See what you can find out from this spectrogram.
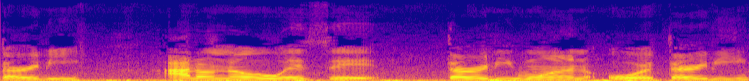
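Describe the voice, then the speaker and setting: A woman at a fairly slow pace, over noticeable background noise. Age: 20s. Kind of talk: casual faith testimony to camera.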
